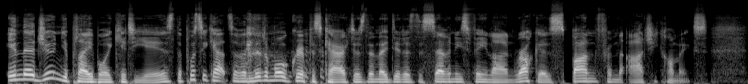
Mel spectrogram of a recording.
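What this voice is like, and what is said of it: Put-on British accent. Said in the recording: “I'm doing it in a British accent. Just to pep it up a little bit.”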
